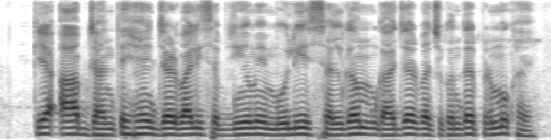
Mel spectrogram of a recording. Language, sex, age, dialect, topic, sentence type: Hindi, male, 18-24, Kanauji Braj Bhasha, agriculture, statement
